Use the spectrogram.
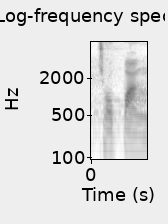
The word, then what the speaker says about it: Chopin: like Pio lu Tangsel mungkin yang ini bacanya copang Ya copang ya tulisannya Chopin ya dia menulis begini melalui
